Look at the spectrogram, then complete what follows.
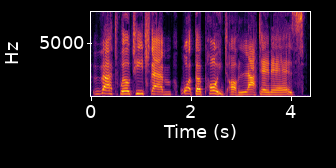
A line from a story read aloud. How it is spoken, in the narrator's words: Felix, who spat out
